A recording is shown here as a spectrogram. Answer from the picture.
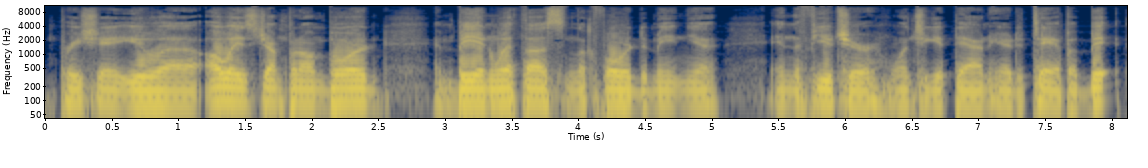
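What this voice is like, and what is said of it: Deep, sick-sounding voice. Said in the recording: “Powering through sick ... listen to my voice. Listen to how good I sound on the podcast. It's because I'm not feeling well. I got the deep voice”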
